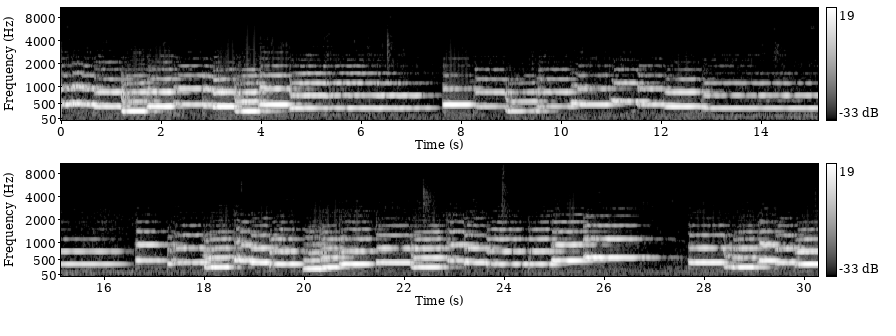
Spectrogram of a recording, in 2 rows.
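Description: Alphorn played solo: a slow melody of held notes in four phrases, separated by short pauses about 8, 17 and 27 seconds in.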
